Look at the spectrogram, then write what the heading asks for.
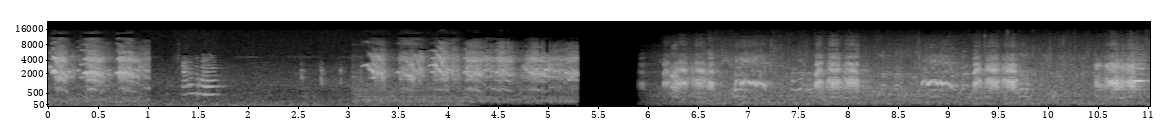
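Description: A blue-and-yellow macaw squawking in two bursts of rapid, harsh screeches. After a brief silent cut, a flock of flamingos calls over one another.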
